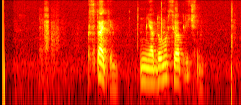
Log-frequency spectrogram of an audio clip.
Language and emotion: Russian, neutral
